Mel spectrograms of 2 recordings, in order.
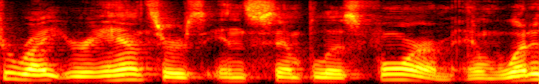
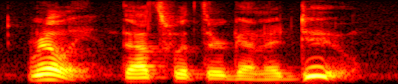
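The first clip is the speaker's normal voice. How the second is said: voice cracks, lower; 4 semitones lower than usual. Explaining the six trig functions, voice cracking. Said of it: "Oh, my voice cracked".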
